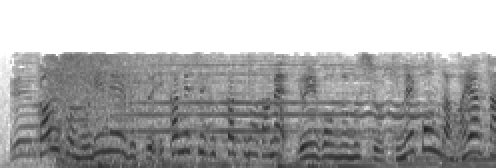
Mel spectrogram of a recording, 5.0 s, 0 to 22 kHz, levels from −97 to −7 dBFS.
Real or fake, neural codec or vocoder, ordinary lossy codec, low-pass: real; none; MP3, 24 kbps; 7.2 kHz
